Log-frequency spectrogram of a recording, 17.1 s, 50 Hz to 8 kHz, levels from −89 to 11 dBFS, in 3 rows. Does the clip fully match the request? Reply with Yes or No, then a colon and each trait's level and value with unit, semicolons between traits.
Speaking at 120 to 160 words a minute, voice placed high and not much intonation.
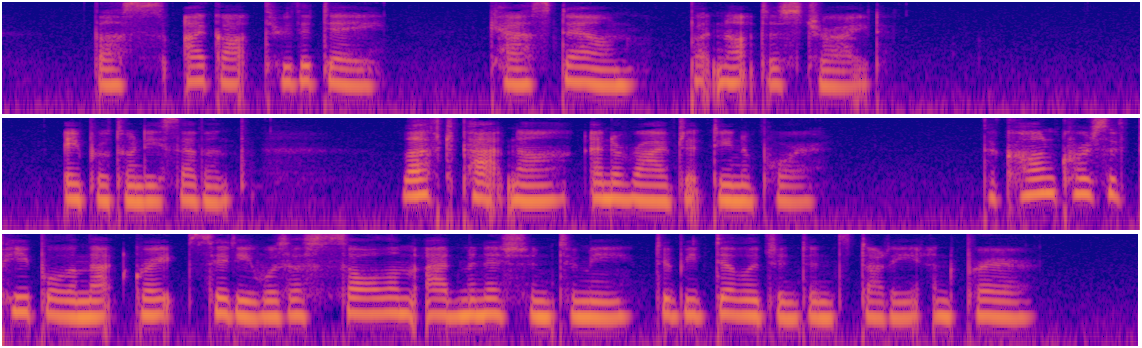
Yes: average, 150 wpm; high, 195 Hz; narrow, 1.8 semitones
